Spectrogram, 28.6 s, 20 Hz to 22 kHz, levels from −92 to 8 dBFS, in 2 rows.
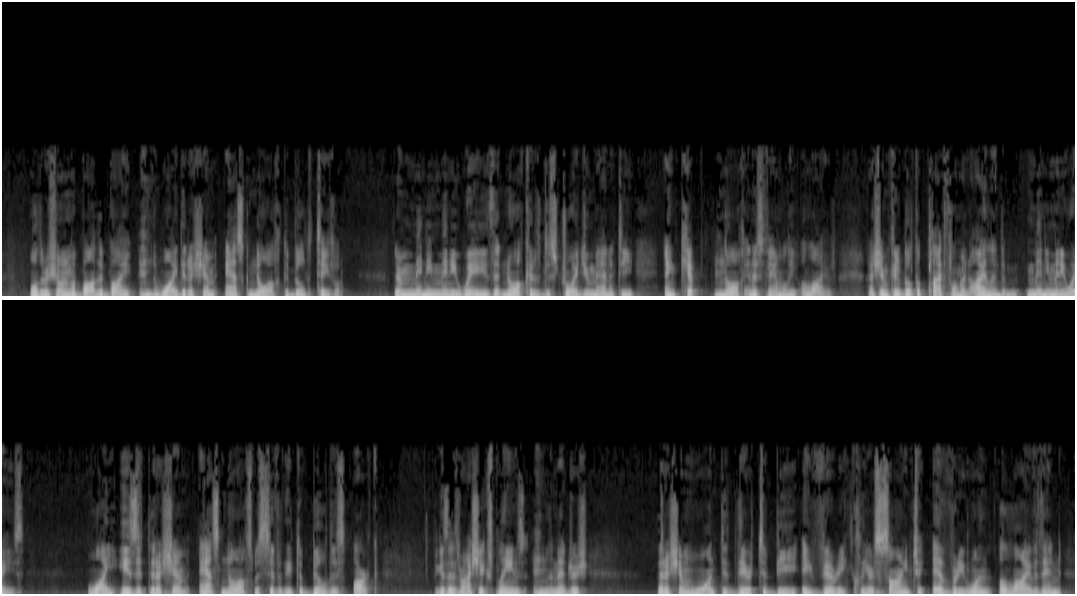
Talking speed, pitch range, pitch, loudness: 160 wpm, 130-165 Hz, 145 Hz, -27 LUFS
